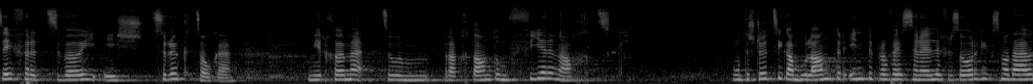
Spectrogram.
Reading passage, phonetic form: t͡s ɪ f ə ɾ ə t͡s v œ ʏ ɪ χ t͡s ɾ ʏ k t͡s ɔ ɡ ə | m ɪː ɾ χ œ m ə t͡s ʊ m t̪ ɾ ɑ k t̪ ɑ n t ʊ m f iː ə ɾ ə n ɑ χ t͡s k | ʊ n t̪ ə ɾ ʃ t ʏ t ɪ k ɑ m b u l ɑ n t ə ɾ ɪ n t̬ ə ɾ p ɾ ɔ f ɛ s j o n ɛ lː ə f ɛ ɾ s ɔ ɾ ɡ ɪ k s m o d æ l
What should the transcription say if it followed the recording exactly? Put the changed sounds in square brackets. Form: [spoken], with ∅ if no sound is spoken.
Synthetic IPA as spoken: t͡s ɪ f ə ɾ ə t͡s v œ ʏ ɪ [ʃ] t͡s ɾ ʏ k t͡s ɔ ɡ ə | m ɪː ɾ χ œ m ə t͡s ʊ m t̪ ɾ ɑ k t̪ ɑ n t ʊ m f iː ə ɾ ə n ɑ χ t͡s k | ʊ n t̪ ə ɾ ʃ t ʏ [t͡s] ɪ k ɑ m b u l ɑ n t ə ɾ ɪ n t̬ ə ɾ p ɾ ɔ f ɛ s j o n ɛ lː ə f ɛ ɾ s ɔ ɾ ɡ ɪ k s m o d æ l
